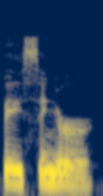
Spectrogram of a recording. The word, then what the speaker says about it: Basinger: Kim Bay Singer biography. Kim Bay Singer, pronounced Bay Singer is an American actress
